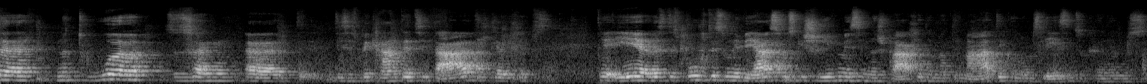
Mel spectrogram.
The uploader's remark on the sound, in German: von Studierenden aufgezeichnet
